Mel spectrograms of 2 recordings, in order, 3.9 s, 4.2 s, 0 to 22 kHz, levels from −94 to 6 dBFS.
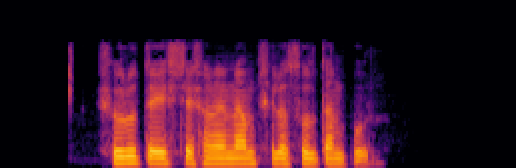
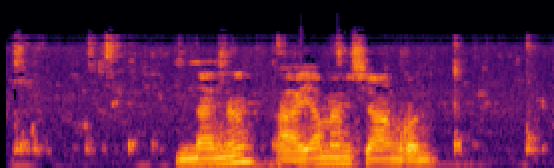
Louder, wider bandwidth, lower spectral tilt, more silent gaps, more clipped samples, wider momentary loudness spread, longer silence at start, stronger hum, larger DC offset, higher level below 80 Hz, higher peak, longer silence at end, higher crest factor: second, -16 LUFS vs -13 LUFS; second, 7.8 kHz vs 9.4 kHz; first, -7.5 dB/octave vs -4.5 dB/octave; neither; neither; second, 9 LU vs 15 LU; first, 0.75 s vs 0.1 s; neither; neither; about the same, -60 dBFS vs -56 dBFS; about the same, -2 dBFS vs 0 dBFS; first, 1.1 s vs 0.15 s; about the same, 16 dB vs 14 dB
